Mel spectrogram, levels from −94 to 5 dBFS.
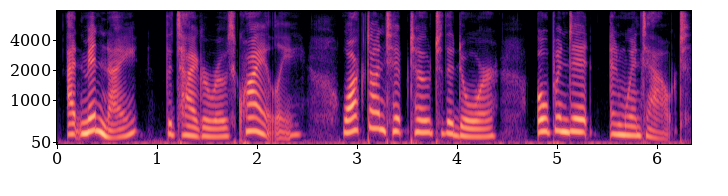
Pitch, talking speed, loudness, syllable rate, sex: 230 Hz, 170 wpm, -17 LUFS, 4.8 syllables/s, female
